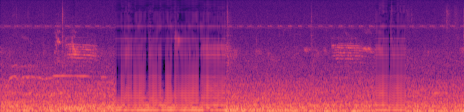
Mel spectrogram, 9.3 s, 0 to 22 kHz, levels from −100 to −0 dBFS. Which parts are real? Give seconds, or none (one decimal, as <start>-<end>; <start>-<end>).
0.0-2.3; 4.5-7.5; 8.1-9.3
